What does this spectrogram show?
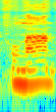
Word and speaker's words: umami: So the wakame seaweed has that lovely briny flavour, great texture, Umami.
